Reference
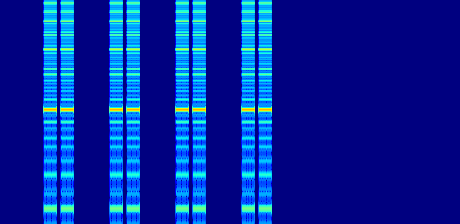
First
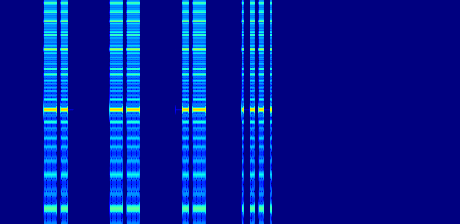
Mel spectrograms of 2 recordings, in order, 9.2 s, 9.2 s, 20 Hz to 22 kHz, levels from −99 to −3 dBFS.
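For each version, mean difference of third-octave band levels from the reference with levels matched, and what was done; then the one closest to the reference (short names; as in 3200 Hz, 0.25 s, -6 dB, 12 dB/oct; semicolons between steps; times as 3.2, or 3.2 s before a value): 4.0 dB: gate with hold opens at -34 dBFS; step gate ".xxxxxxxxx.xx" 111 bpm -60 dB; gain -2.5 dB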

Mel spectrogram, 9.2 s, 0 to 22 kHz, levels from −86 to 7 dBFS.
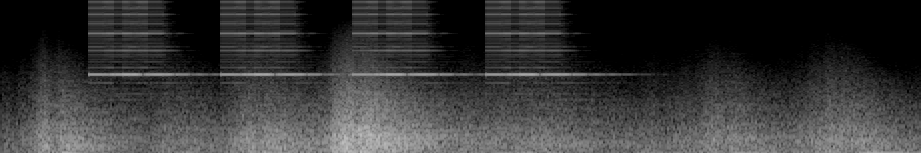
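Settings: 15.5 dB: wind noise 440 Hz -33 dBFS; digital reverb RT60 2.8 s, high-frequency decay 0.5×, pre-delay 0.11 s, DRR -2.5 dB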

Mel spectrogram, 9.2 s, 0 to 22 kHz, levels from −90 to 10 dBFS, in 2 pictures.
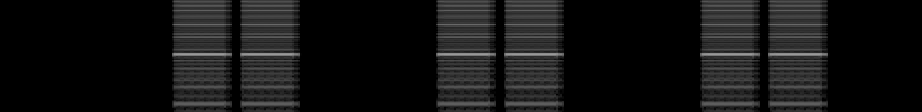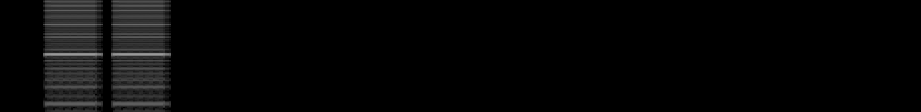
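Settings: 2.0 dB: bell 1200 Hz +6.5 dB 1.1 oct; doubler 29 ms -9 dB; three-band expander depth 40%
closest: third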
